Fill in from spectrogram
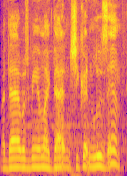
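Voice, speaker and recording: A young adult from Pine Hills, Florida, appears as a guest on a podcast, speaking candidly and rambling with fillers in a casual interview. His voice is a little high, steady, and a little mellow, with vocal fry, at normal speed.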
